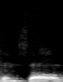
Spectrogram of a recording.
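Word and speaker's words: Cinsault: It starts with a C. Sensal. I think it ends with A-U-L-T. Sensal. Like it's pronounced Sensal though. The French tend to drop off the last couple of characters.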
